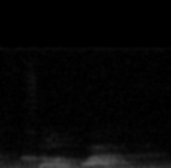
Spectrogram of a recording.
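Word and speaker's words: 荷花: The lotus flower in Chinese is pronounced he hua, and he it also the pronunciation for harmony.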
